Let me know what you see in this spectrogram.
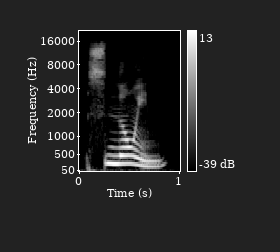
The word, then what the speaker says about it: Samhain: conocido como Samhain y se pronuncian como Snowin,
